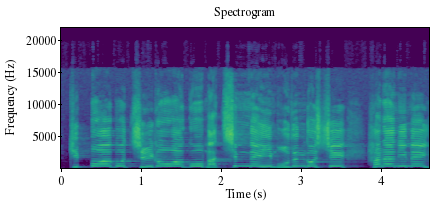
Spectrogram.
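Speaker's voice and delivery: a touch of shameless defiance; brazen prayer. Retold or imitated. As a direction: argue with God like you're in the right. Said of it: "뻔뻔하게 이야기하는".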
